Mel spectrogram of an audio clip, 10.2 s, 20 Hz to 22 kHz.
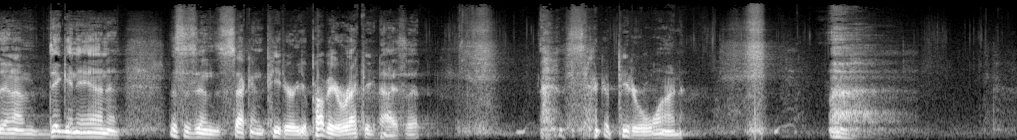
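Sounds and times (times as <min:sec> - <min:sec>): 
speech: 0:00.0 - 0:07.6, 0:08.3 - 0:08.6
person sniffling: 0:07.3 - 0:09.0.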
